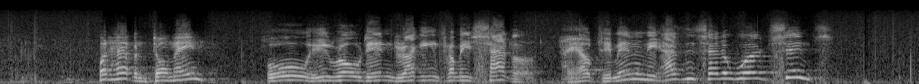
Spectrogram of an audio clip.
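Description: A man talks to another man in a low, earnest voice.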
